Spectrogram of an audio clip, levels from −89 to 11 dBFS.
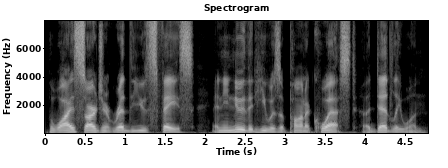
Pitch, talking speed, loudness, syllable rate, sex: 100 Hz, 240 wpm, -19 LUFS, 5.2 syllables/s, male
